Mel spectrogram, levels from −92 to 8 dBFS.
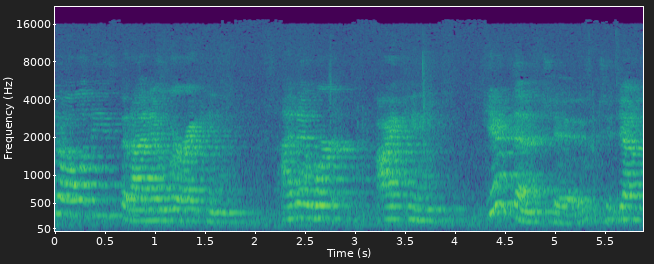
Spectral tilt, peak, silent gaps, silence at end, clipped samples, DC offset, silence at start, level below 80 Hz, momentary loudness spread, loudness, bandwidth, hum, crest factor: -3.5 dB/octave; -2 dBFS; none; 0 s; under 0.1%; under 0.1%; 0 s; -56 dBFS; 11 LU; -18 LUFS; 17.5 kHz; none; 16 dB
